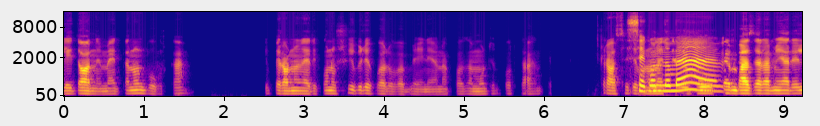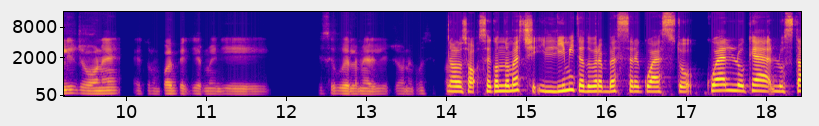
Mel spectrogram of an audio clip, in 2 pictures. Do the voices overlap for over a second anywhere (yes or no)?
yes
